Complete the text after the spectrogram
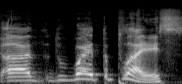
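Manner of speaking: bad put-on French accent, slightly high. Imitating the main actor's odd movie accent: Christopher Lambert's bad accent. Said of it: "He sounds like, he sounds exact, he's like".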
